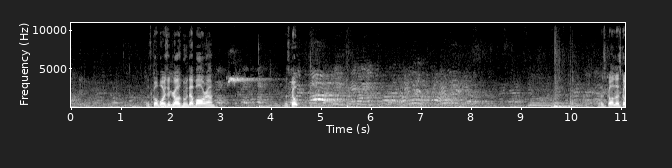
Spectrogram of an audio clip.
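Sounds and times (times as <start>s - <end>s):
ball kick thump: 9.6s - 10.1s.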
